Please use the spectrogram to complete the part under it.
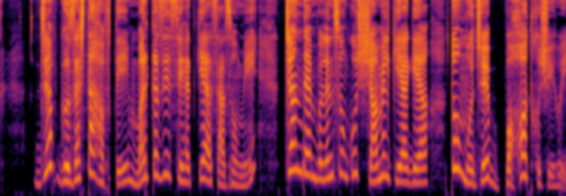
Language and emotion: Urdu, happy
